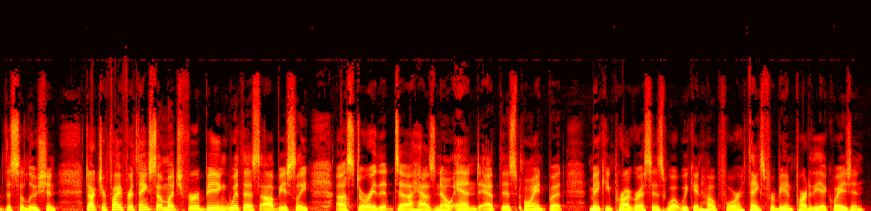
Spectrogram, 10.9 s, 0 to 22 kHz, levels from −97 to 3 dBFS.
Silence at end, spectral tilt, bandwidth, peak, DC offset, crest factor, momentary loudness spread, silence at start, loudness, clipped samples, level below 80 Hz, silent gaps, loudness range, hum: 0.1 s; -5.5 dB/octave; 14.5 kHz; -6 dBFS; under 0.1%; 16 dB; 4 LU; 0 s; -21 LUFS; under 0.1%; -62 dBFS; none; 1 LU; none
